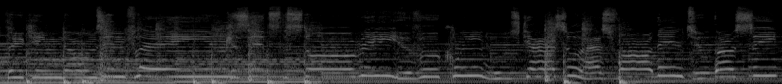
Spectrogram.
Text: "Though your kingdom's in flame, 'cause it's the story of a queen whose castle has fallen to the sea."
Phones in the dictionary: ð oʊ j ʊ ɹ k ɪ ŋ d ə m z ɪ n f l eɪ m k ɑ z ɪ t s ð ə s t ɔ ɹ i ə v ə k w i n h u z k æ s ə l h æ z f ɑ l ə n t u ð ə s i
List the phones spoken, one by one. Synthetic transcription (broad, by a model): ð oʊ k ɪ ŋ d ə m z ɪ n p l eɪ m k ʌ z ɪ t s ð ə s t ɔ ɹ i ə v ə k w i n h u z k æ s l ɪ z f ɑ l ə n t u ð ə s i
